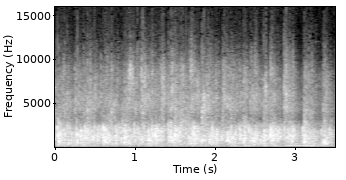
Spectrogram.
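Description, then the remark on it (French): Sustained audience applause for a contestant fills the whole stretch, a dense, steady crackle of many hands clapping at once, loud, with a faint murmur of voices underneath. “nous vous remercions et nous vous applaudissons.”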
